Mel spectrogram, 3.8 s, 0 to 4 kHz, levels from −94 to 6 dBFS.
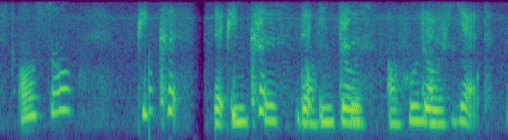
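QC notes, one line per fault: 1.12–3.59 s, doubled audio track: A second copy of the signal was likely picked up by a slower parallel path and mixed back in. From 1.12 s a full-band duplicate runs roughly 0.7 s behind the original at about the same level, with no decay or room colour of its own. It cuts in and out abruptly, so the speech overlaps itself like two people reading the same line out of step.
1.44–1.55 s, short stall from a late packet: A packet missed its playout deadline and the jitter buffer ran dry, so the receiver kept extending the last sound for 94 ms until the packet arrived. Nothing is lost, because playback resumes exactly where it stopped. What you hear is one sound held unnaturally long with a faint buzzy, slightly dipping quality, and the stream ends up 94 ms later than before.
1.59–1.63 s, skip ahead: Immediately after the stall, a block of audio was dropped while later audio was already queued, likely as the jitter buffer shed the extra delay. 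About 70 ms of speech is missing, bridged by only 15 ms of fill, so playback jumps forward and the two sides are spliced almost directly. The result is a small forward lurch.
1.79–2.20 s, jitter buffer slow-down: With its reserve likely running low, the jitter buffer rebuilt it by repeating single pitch periods and bits of pauses many times in a row. This adds 44 ms across 0.4 s, so this stretch plays at about 91% speed with unchanged pitch. The speech sounds drawn out and slightly sluggish.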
